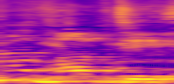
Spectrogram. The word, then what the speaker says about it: Mubdi: Oh, Christopher Muddy. Mubdi, is it Mubdi? It's See, I V-D-I, yeah, M-U-B-D-I. Christopher Mubdi is what it is.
